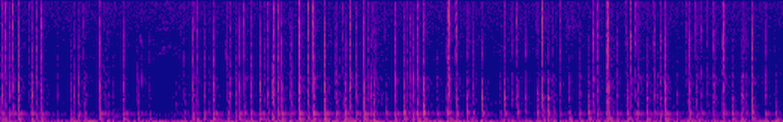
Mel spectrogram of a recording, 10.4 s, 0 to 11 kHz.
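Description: Fingertips tap rapidly on the sides of a medium blue plastic mouthwash bottle with a white cap, hollow and filled with liquid, held close to the mic, before it is tilted toward the mic. A quiet, steady stream of dense, short, dull tapping clicks rides over a low hum around 250 Hz, with most of the energy in the low end.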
